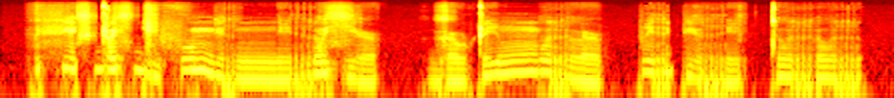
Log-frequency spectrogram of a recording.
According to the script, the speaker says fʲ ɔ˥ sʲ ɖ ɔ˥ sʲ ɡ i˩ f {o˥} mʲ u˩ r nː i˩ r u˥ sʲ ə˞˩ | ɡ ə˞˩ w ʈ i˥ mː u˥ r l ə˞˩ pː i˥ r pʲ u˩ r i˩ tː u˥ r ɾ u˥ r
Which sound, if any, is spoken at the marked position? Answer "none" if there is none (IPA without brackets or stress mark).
u˥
